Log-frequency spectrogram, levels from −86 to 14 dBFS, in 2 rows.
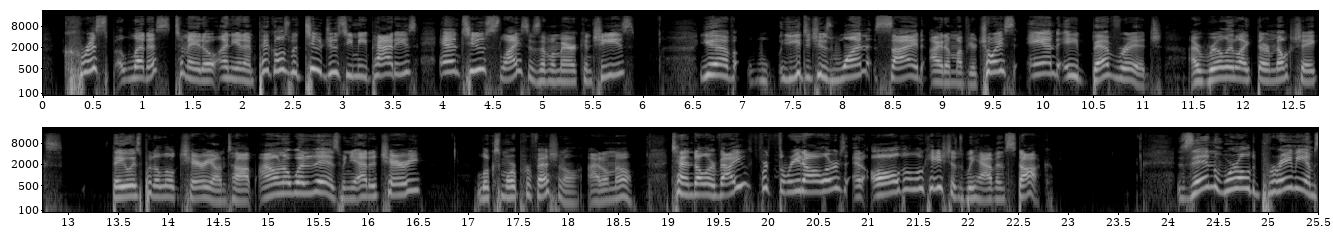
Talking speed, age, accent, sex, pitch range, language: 180 wpm, 20-39, American, female, 235-330 Hz, English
